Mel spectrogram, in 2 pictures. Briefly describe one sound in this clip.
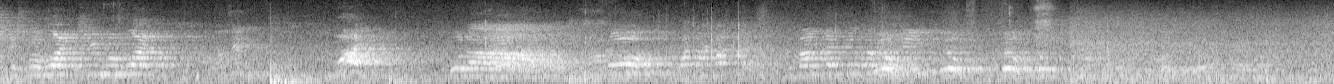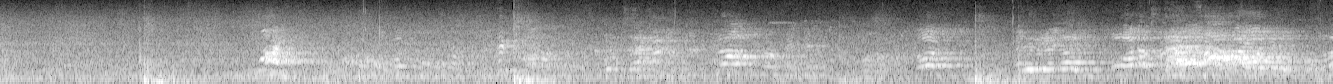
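Men shout to each other across an open pitch outdoors.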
